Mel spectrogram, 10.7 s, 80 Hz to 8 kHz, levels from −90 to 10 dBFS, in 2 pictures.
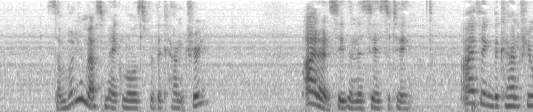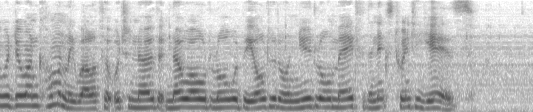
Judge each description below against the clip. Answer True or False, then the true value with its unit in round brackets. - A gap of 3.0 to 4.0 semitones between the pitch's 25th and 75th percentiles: True (3.6 semitones)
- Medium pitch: False (215 Hz)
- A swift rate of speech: True (230 wpm)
